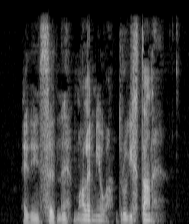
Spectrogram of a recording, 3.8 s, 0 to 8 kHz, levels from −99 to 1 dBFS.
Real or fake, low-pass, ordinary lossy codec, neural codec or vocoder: real; 7.2 kHz; AAC, 48 kbps; none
